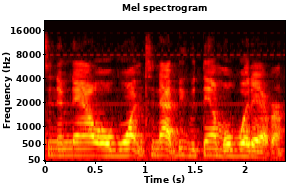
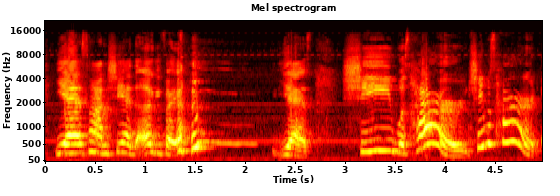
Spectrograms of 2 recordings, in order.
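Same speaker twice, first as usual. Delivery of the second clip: laughing through the words, higher; 4 semitones higher than usual. Real, not acted. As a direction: giggle while telling it. Laughing about Diane's ugly crying face.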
